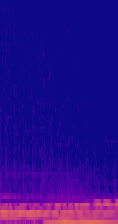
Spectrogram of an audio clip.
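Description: Background music of soft, sustained notes, with a deep low note coming in a little before halfway.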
